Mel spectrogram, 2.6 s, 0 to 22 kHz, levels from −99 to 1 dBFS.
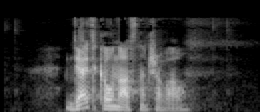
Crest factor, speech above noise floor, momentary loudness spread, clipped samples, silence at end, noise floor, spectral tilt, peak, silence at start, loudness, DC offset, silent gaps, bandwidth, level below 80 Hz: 22 dB; 44 dB; 13 LU; under 0.1%; 0.75 s; -64 dBFS; -4 dB/octave; -2 dBFS; 0.65 s; -20 LUFS; under 0.1%; none; 11.5 kHz; -50 dBFS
